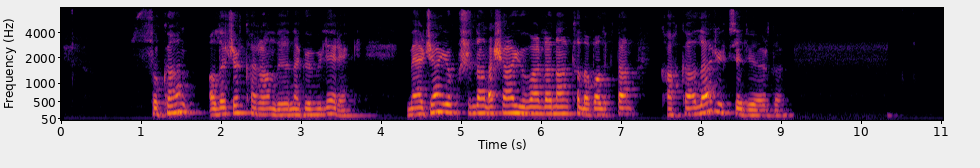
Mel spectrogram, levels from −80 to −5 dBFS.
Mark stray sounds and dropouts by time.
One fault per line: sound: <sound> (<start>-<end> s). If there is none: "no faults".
no faults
